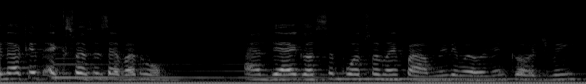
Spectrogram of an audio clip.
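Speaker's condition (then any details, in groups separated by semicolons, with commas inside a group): Cerebral palsy; lifelong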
